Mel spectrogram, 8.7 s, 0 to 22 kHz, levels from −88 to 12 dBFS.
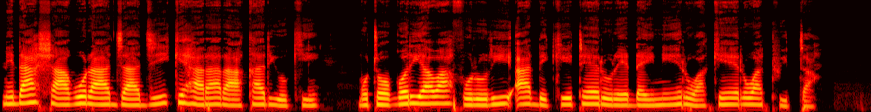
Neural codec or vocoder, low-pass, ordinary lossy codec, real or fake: none; none; none; real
